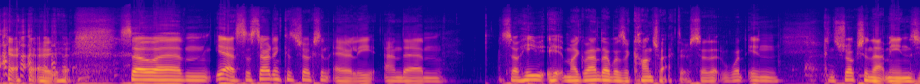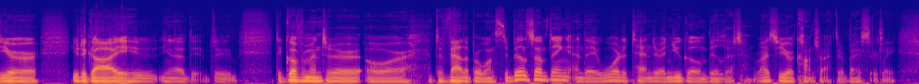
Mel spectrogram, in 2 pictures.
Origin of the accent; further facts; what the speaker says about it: Galway, Connacht, Ireland; I'm originally from the west of Ireland, mm-hmm. a place called Galway.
